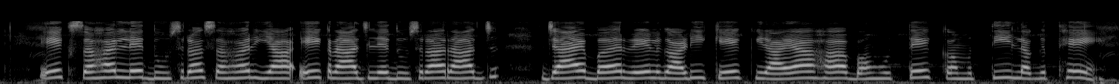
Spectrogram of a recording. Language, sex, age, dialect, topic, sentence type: Chhattisgarhi, female, 18-24, Western/Budati/Khatahi, banking, statement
